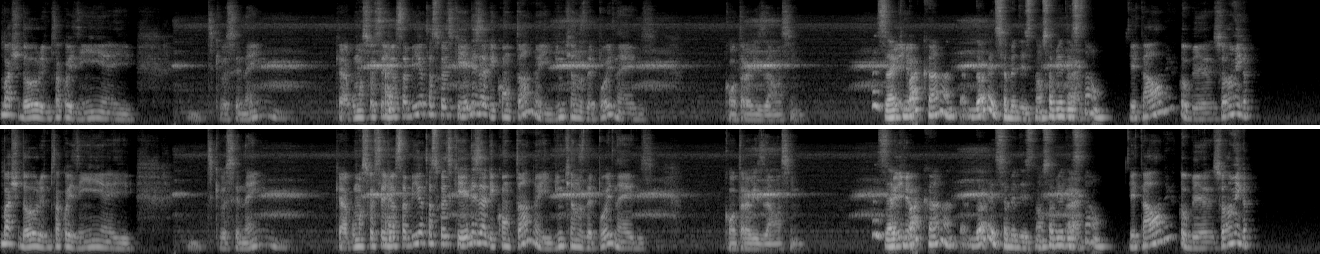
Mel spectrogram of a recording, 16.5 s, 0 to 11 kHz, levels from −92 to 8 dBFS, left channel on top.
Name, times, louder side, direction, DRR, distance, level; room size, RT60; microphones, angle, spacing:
voice 1, 0.0-3.6 4.2-8.5 9.1-10.0 11.1-11.4 13.3-13.6 14.1-15.6, right 2 dB, 45° right, 4 dB, 0.6 m, -36 dB
Frog, 2.1-13.5, left 1 dB, 5° left, 0.6 m, -44 dB
voice 2, 10.9-13.8, left 2 dB, 35° left, 4 dB, 0.8 m, -31 dB
3.3 x 2.7 x 2.5 m, 0.27 s
head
